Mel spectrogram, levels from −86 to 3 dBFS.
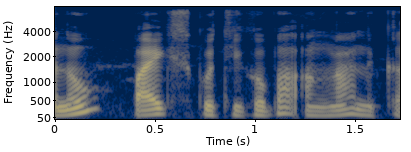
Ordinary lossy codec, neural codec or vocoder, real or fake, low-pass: none; none; real; 7.2 kHz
